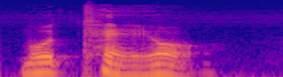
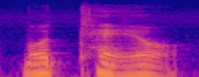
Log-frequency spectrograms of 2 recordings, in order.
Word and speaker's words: 못해요: 못해요, 못해요. 자, 이 발음은 이런 발음이 모국어에 없는 나라가 많습니다.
